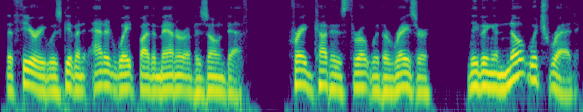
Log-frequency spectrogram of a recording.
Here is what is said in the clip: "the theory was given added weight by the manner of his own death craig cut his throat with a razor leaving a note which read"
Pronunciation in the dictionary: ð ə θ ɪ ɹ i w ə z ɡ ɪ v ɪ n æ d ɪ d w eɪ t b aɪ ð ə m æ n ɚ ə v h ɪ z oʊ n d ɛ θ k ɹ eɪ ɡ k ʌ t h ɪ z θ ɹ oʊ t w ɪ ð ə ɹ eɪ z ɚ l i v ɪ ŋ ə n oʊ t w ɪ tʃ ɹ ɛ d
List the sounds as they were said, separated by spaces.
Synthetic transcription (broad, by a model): ð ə θ ɪ ɹ i w ə z ɡ ɪ v ɪ n æ d ɪ d w eɪ t b aɪ ð ə m æ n ɚ ə v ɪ z oʊ n d ɛ θ k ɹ eɪ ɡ k ʌ t h ɪ z θ ɹ oʊ t w ɪ ð ə ɹ eɪ z ɚ l i v ɪ ŋ ə n oʊ t w ɪ tʃ ɹ ɛ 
